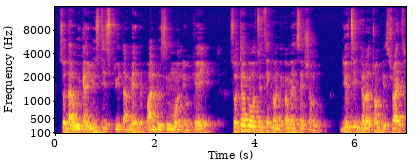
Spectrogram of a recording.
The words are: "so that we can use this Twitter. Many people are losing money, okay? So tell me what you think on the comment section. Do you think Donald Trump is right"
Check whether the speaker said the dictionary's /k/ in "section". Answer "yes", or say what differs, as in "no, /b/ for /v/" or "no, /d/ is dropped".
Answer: no, /k/ is dropped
